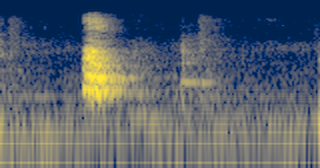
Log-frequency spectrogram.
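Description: A dog gives a single short bark about half a second in.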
